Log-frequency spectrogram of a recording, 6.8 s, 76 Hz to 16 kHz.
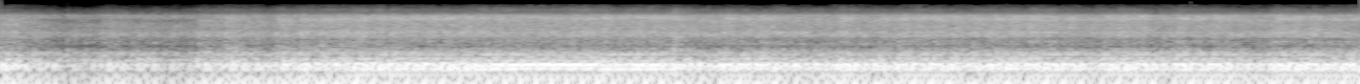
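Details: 1981 Suzuki GS650GL under rebuild, new battery, fresh plugs, oil, pod filters: catches and settles into a fast, steady choke idle with an even beat; running properly, though owner notes carb fuel leakage.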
